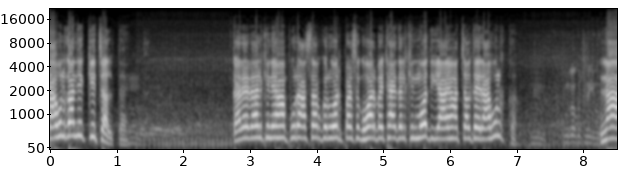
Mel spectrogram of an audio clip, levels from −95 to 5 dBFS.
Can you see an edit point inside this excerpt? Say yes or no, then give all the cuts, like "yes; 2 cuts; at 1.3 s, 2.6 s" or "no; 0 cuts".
no; 0 cuts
